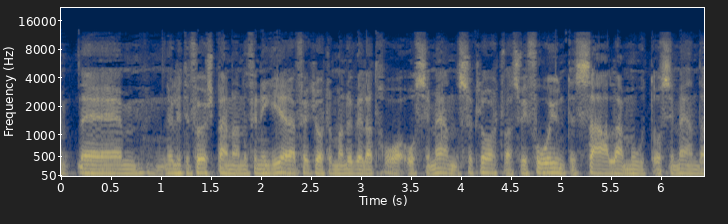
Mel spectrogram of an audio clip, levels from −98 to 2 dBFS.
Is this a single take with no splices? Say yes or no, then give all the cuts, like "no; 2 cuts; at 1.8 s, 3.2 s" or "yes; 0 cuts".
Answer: yes; 0 cuts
